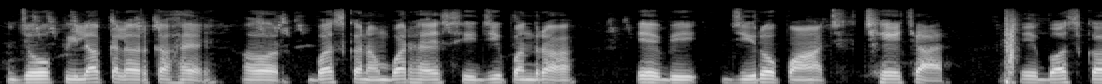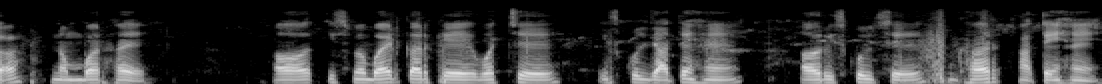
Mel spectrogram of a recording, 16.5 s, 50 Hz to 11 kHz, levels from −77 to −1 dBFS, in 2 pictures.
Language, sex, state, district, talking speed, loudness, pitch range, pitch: Hindi, male, Chhattisgarh, Balrampur, 135 wpm, -18 LUFS, 115-130 Hz, 125 Hz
